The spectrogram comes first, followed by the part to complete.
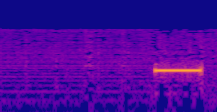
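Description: Faint hiss, then about one and a half seconds in a single steady electronic beep tone sounds for half a second and cuts off abruptly.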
